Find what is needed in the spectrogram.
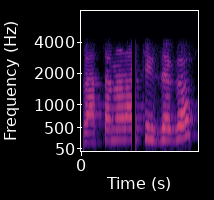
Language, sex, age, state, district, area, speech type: Hindi, female, 45-60, Rajasthan, Jodhpur, urban, conversation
